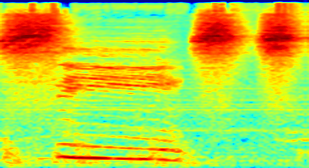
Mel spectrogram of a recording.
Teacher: सीन में सीटी की सिफत भी है। सीटी किस तरह करेंगे, सीन।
